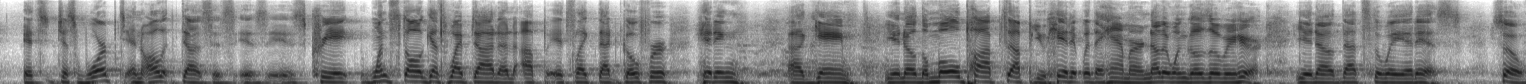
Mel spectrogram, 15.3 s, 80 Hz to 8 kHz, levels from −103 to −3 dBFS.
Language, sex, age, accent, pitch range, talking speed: English, male, 50-69, American, 130-170 Hz, 195 wpm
